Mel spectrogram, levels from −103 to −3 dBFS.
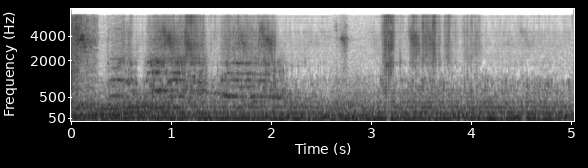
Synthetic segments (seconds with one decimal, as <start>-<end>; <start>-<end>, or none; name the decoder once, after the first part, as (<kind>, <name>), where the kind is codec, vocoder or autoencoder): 0.5-2.6 (vocoder, BigVGAN v2); 3.0-5.0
